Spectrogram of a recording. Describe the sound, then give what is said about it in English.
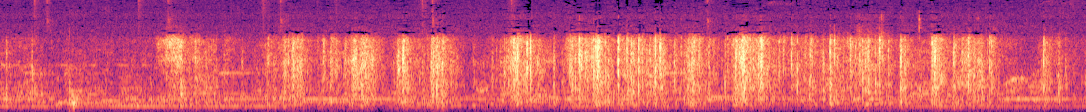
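A paper bag is crinkled and rustled in steady irregular bursts of crackling for several seconds, with a faint low hum in the background. “You think you're playing with that paper bag enough?”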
